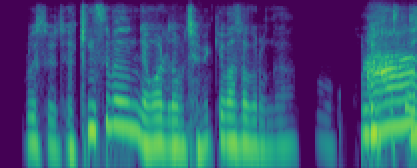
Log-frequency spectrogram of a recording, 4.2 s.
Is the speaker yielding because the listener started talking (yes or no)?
yes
